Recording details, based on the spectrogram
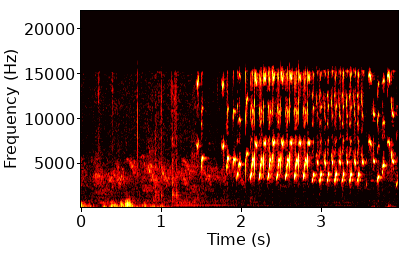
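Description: A goldfinch mule sings a rapid, high, tinkling twitter of quick repeated notes.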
